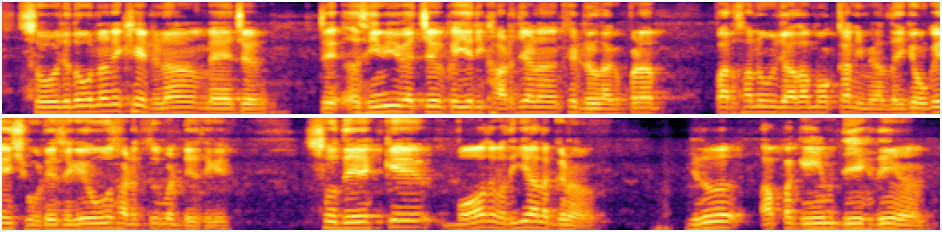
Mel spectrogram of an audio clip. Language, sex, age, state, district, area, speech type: Punjabi, male, 18-30, Punjab, Kapurthala, rural, spontaneous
